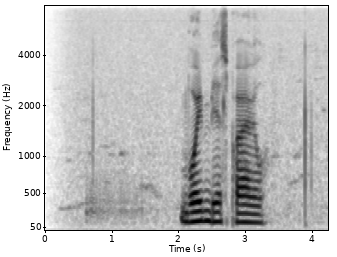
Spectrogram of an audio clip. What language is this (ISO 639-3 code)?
rus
